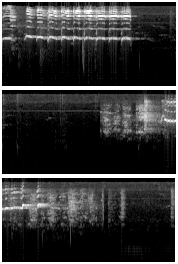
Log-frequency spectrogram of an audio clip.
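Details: Black drongo lure song meant to set other birds singing: a long rich whistle for over two seconds, a quiet gap with faint low ticking, then a busy burst of harsh chattering and a wavering whistled phrase.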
